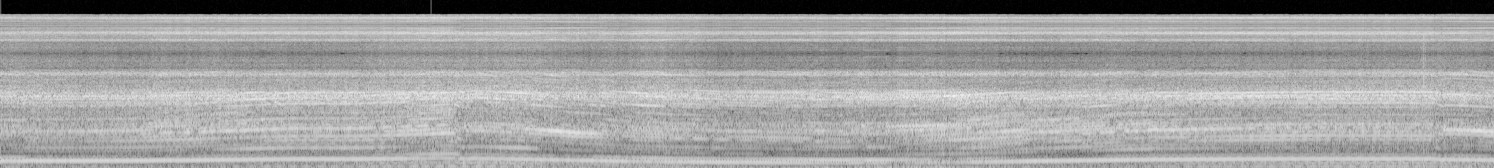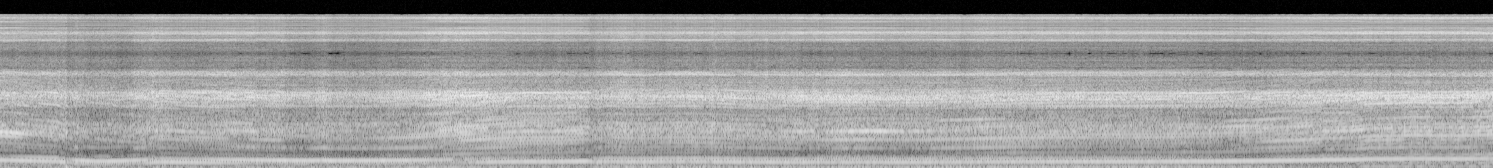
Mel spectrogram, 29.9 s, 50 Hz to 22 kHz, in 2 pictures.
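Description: Triumph Daytona 675 inline-three engine at racing speed, its note rising and falling as the rider accelerates, shifts and backs off through corners. About halfway through the pitch drops sharply and then climbs again, under a steady rush of wind noise on the bike-mounted camera.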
